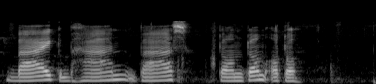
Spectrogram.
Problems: none marked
